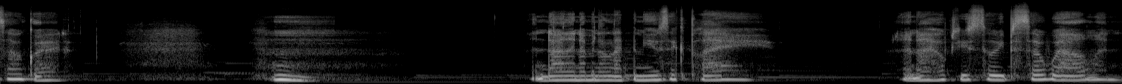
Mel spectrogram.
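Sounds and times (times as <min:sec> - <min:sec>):
speech: 0:00.0 - 0:00.8, 0:02.7 - 0:03.2, 0:05.3 - 0:07.6, 0:09.0 - 0:11.2
deep slow breathing close to the mic: 0:01.2 - 0:04.2.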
